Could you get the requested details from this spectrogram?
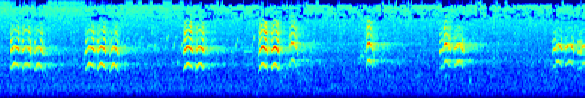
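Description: Bar-tailed Godwit giving nasal, slightly buzzy double and triple notes, about one burst a second, over a quiet background.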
